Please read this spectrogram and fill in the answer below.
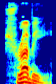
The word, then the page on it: shrubby: British English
